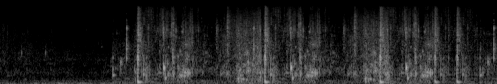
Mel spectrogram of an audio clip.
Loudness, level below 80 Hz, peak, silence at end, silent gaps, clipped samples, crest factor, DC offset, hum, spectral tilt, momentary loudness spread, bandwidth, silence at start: -33 LUFS; -54 dBFS; -10 dBFS; 0 s; none; under 0.1%; 24 dB; under 0.1%; none; -3.5 dB/octave; 17 LU; 17 kHz; 0 s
